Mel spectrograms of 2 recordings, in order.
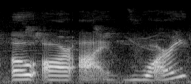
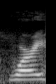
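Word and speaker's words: Vuori: now it is very i'm probably not pronouncing that right it's v-u-o-r-i worry leggings this is an athletic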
